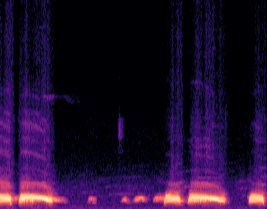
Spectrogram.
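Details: A spotted dove kept as a decoy gives its thunder-voice calls of thúc, gù and gáy gọi. Loud throbbing notes each run into a smooth falling coo, separated by short gaps with faint soft grunts.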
